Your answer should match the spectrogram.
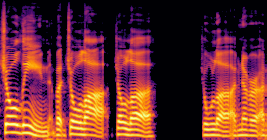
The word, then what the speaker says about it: Jolah: Is it Joolah with an uh or an ah? Jolola. No, it's ah. It's got to be ah, right.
